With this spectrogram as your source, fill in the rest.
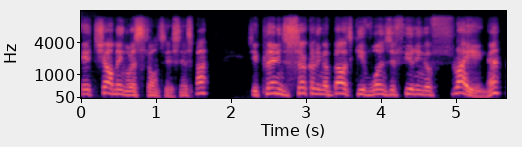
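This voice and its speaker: In an old-time radio play, a man puts on a French accent to voice a smug, fussy, middle-aged Belgian detective who is pompous yet polite. His voice is high-pitched and very animated, with a darkish tone and a moderate pace. The sound is clean and studio-like with no echo, though it was picked up on a video call microphone.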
